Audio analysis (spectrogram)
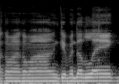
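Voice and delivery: usual speaking voice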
